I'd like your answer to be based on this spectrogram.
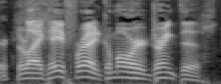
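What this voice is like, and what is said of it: Put-on redneck accent. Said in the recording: “your African accent? ... No, that's my redneck. That's my redneck accent.”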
